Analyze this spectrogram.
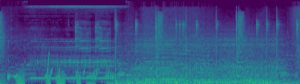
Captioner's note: engines humming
